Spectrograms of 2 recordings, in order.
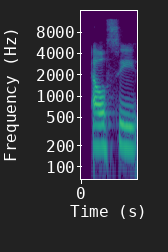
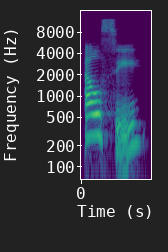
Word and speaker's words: Elsie: the Mad tea party Elsie Lacy and Tilly were stand-ins for the little sisters Elsie e-l-s-i-e but pronounced l-c was a representation of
